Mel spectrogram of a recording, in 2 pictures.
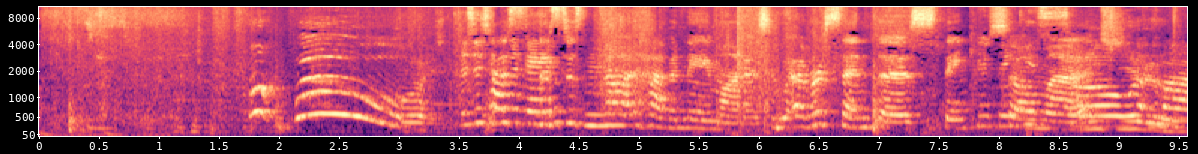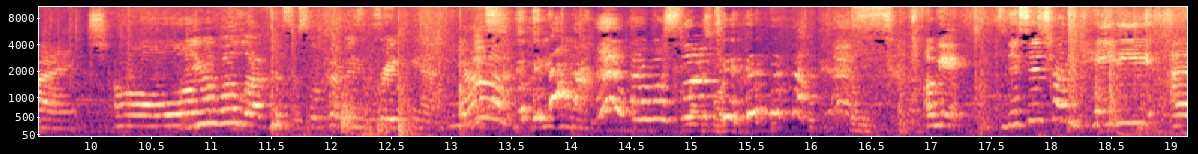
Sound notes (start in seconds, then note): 13.3 laughs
